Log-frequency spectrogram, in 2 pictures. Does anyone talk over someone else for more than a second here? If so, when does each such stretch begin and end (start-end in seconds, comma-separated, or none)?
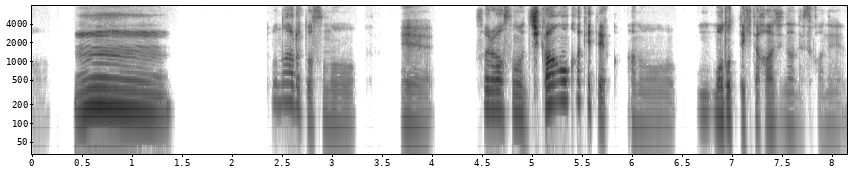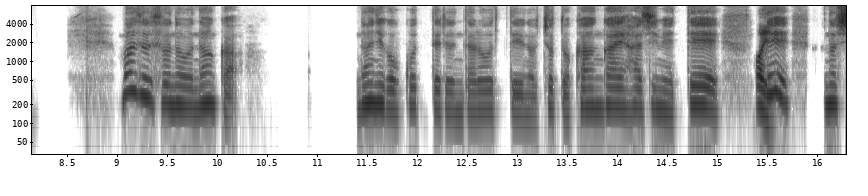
none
